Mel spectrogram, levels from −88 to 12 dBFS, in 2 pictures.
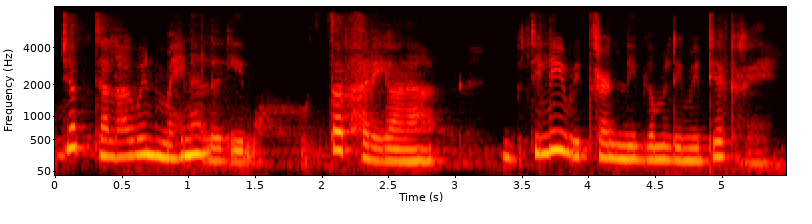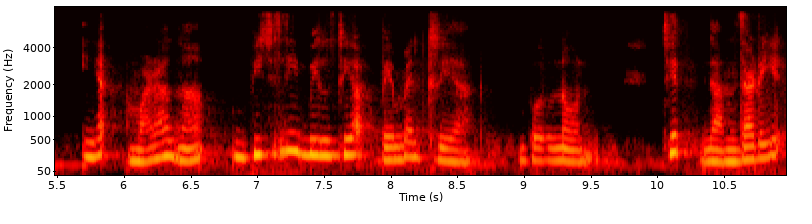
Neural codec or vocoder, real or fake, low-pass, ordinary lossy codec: codec, 16 kHz, 1 kbps, X-Codec, HuBERT features, trained on LibriSpeech; fake; 7.2 kHz; none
